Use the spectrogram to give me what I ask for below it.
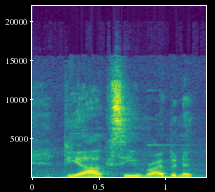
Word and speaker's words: deoxyribonucleic: Deoxyribonucleic acid.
